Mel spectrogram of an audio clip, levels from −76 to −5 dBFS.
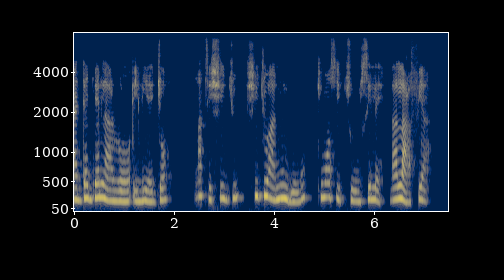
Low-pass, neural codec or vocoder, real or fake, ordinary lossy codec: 7.2 kHz; codec, 16 kHz, 16 kbps, FunCodec, trained on LibriTTS, 50 frames a second; fake; none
